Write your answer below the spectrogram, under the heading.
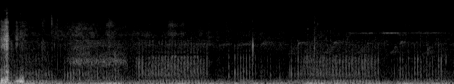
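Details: Contented purring from Lexi the orange tabby cat on a farm outing, a soft low rumble running steadily under faint rustles and a sharp click at the start.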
